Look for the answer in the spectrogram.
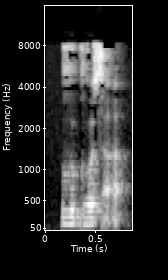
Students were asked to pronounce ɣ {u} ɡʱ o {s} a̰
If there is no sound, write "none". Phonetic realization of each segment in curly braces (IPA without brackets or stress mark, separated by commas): u, s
